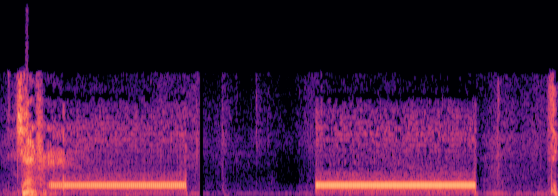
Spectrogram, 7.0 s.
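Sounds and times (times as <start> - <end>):
outgoing phone call ringback tone: 0.6 - 2.4, 4.0 - 6.0.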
